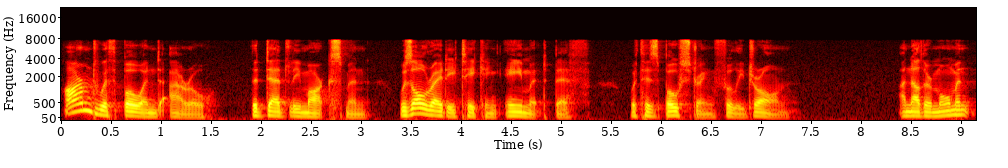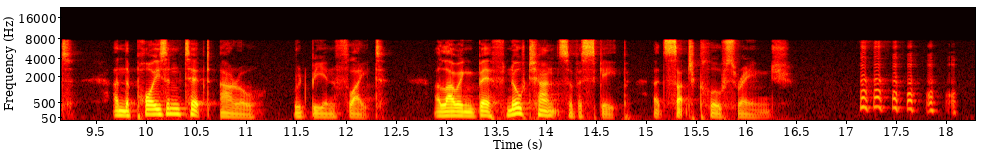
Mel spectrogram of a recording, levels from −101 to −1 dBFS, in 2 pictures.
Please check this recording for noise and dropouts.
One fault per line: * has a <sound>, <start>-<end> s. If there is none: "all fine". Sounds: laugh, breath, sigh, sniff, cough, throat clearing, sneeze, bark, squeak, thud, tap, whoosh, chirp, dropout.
* has a laugh, 17.1-18.1 s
